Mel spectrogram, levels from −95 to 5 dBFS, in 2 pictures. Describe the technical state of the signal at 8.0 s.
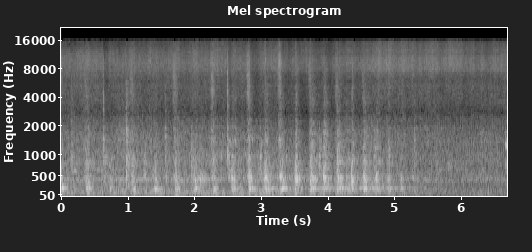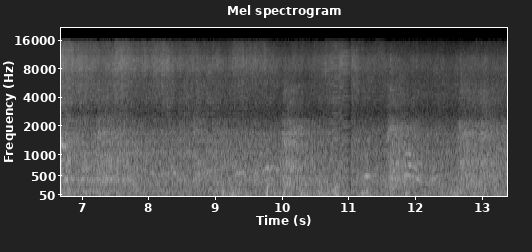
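At 8.0 s the signal is intact, with nothing faulty to point to at that moment.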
